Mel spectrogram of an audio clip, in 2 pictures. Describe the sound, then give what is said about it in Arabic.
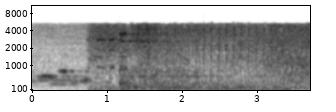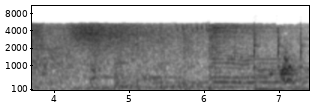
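A dog barks, yips and whimpers in a loud, fairly unbroken stretch of sound lasting several seconds, with no talking. “صدقوا أن الكلب كودي يستطيع نطق 12 كلمة. هيا قل مرحبا. قل شكرا.”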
